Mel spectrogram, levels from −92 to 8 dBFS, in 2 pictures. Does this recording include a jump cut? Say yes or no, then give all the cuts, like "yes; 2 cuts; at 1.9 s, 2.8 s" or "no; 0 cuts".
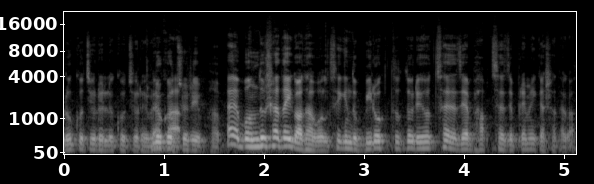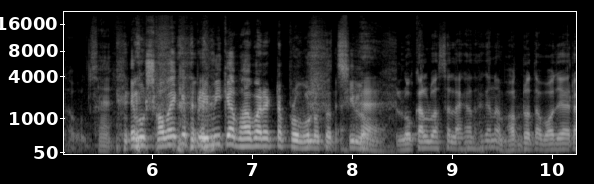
yes; 2 cuts; at 5.7 s, 8.4 s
